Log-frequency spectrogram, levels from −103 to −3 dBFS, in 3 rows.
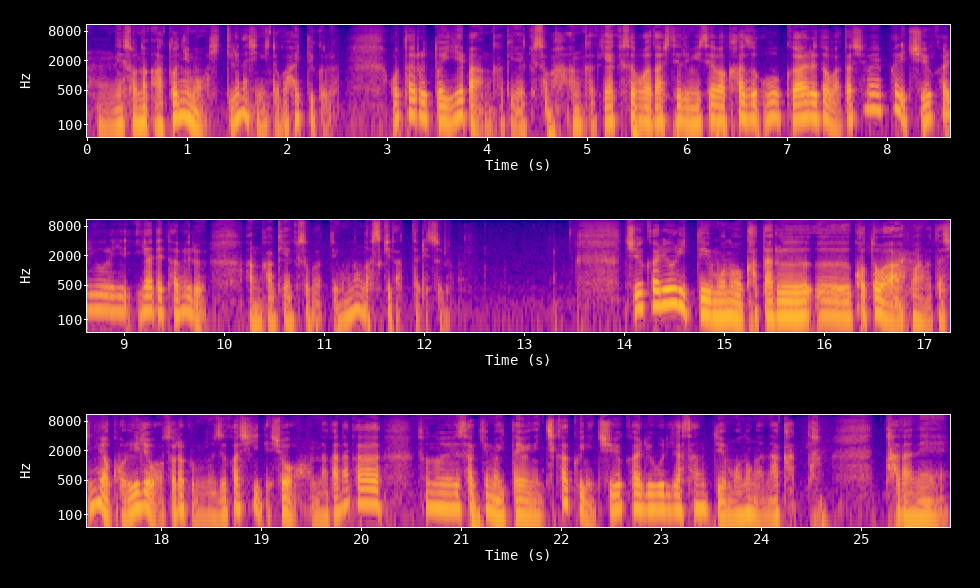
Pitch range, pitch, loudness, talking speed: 100-140 Hz, 120 Hz, -29 LUFS, 400 characters per minute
